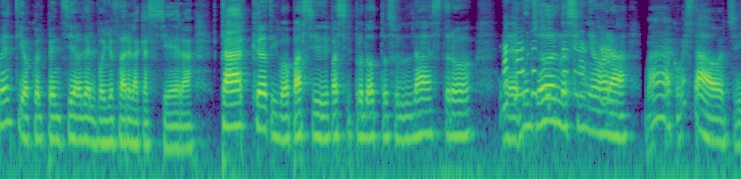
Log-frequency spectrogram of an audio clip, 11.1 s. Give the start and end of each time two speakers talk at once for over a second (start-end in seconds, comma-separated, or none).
7.5-9.3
